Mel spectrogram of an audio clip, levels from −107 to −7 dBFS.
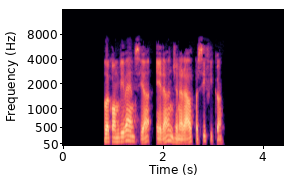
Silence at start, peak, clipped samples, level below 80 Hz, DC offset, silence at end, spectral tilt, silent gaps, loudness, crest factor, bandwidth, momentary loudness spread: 0.85 s; -2 dBFS; under 0.1%; -52 dBFS; under 0.1%; 1.25 s; -6.5 dB/octave; 1.82-1.86 s; -20 LUFS; 20 dB; 7.2 kHz; 10 LU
